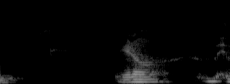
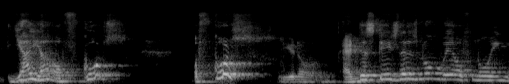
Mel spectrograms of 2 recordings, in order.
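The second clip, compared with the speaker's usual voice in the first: sarcastic; 9 semitones higher than usual. Retold or imitated. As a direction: agree while plainly not meaning it. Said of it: "full of sarcasm".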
